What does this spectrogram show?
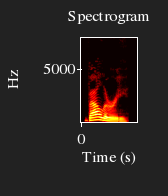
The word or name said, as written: valarie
